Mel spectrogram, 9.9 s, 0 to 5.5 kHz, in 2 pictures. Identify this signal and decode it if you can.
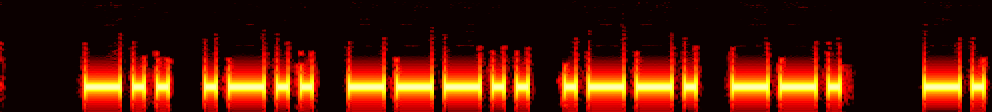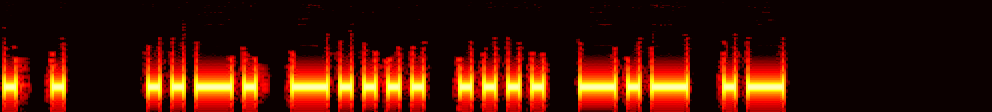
Morse code, heard as a keyed tone, about 20 wpm, 600 Hz. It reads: DL8PG DE F6HKA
